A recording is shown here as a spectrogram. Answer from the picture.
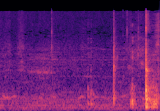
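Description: A few sharp clicks of handling at the open typewriter mechanism during a solder repair, three in the second half with the last the loudest, over a faint steady hiss.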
